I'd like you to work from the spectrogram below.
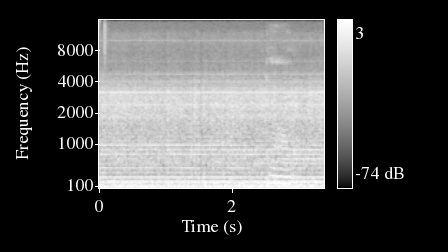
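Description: Cessna 208B Grand Caravan turboprop in X-Plane 11 landing at Valencia with power at idle, a loud steady engine and propeller drone with a faint rising whine near the end and no talk.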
